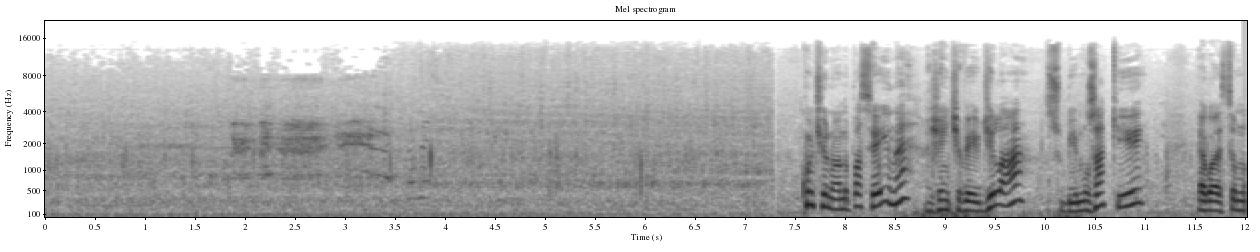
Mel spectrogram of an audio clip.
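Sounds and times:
outdoor background noise: 0.0 - 12.0
farmyard fowl call: 1.3 - 3.9.

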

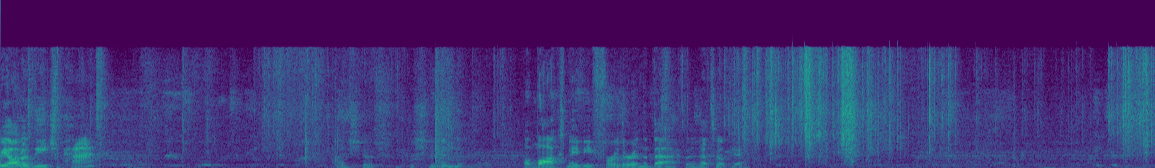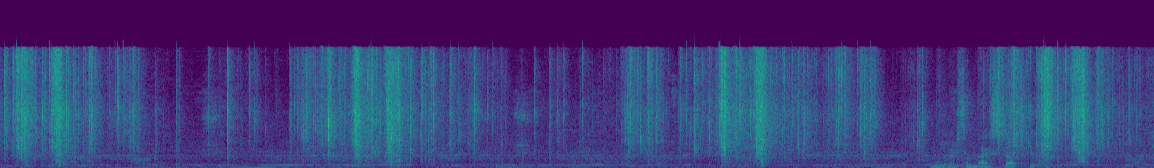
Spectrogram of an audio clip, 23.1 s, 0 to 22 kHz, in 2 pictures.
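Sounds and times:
foil wrappers tearing and crinkling: 6.6 - 23.0.

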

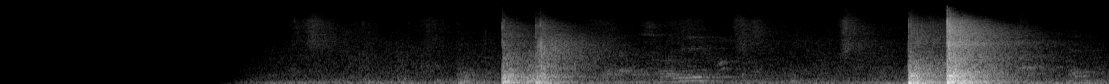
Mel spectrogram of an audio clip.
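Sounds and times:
body thudding on mats: 4.6 - 5.8, 9.1 - 10.1.

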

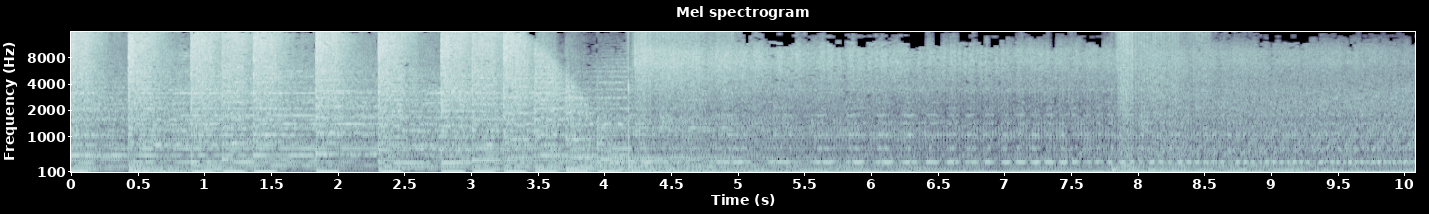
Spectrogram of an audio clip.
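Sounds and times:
electronic dance music: 0.0 - 9.7
deep rumbling bass: 2.3 - 10.0.

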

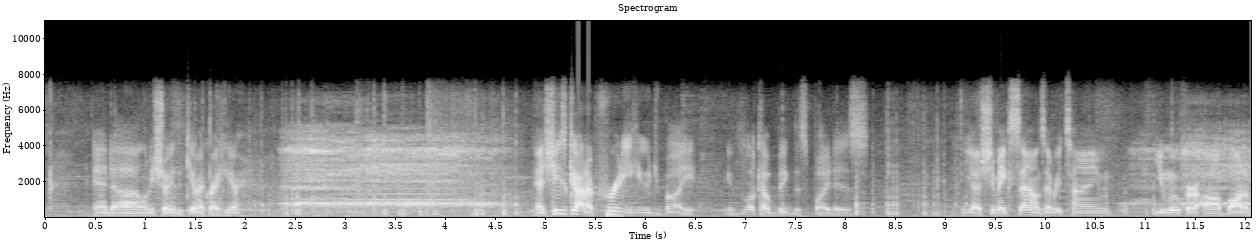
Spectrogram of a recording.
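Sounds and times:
toy dinosaur electronic roar: 2.3 - 4.7, 10.8 - 12.0.

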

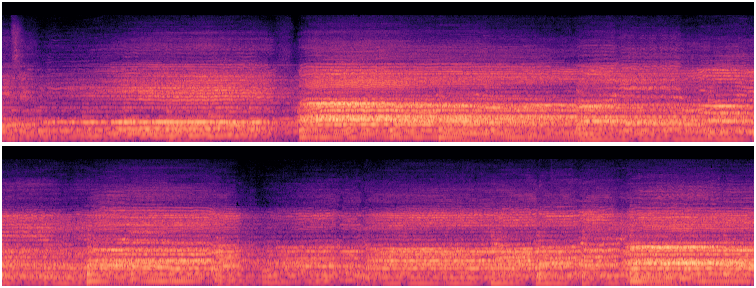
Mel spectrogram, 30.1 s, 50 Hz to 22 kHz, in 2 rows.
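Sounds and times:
mixed choir singing a hymn: 0.0 - 30.0.

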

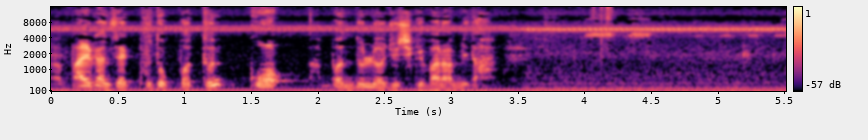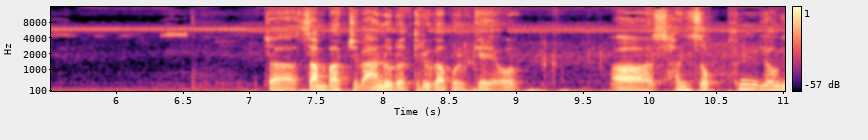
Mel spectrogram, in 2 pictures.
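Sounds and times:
faint low hum: 0.0 - 11.0
high-pitched insect trill: 0.0 - 11.0
short insect chirps: 0.0 - 11.0.

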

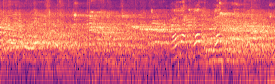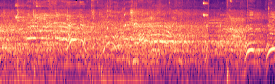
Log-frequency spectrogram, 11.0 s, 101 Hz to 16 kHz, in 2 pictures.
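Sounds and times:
spectators' voices: 0.0 - 11.0
sneakers squeaking on court: 1.4 - 8.7.

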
